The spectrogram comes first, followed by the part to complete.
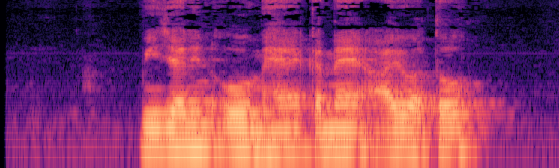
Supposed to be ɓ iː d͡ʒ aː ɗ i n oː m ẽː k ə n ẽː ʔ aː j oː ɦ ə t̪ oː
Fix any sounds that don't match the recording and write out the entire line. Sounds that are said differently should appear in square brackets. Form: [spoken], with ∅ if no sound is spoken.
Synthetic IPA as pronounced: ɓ iː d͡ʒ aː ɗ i n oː m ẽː k ə n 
